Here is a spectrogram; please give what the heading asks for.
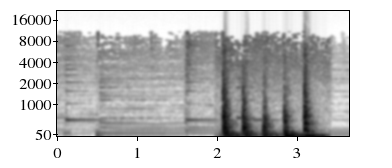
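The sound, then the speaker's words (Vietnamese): Knocking on a door comes as a quick, firm run of about five even raps, following a stretch of sustained, steady musical tones that fade out as the knocks begin. “Tiếng đập cửa vang lên.”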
